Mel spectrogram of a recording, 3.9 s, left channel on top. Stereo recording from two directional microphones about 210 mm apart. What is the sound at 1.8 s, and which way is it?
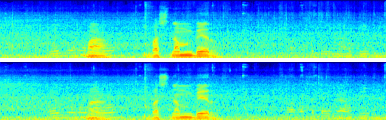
Speech, 15° left (ahead or behind).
